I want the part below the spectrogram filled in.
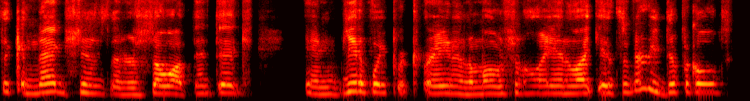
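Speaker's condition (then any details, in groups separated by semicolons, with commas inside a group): Cerebral palsy; able to speak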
